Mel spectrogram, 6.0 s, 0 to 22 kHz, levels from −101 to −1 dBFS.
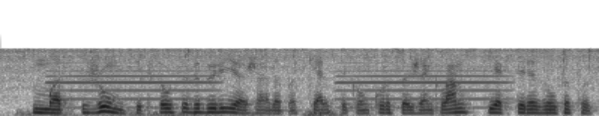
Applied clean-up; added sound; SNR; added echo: none; Thunder + Wind instrument, woodwind instrument; 12 dB; none.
